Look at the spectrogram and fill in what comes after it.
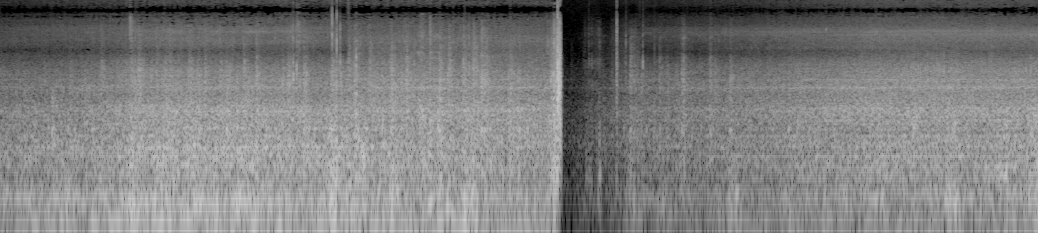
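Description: Steady running rumble of an ÖBB Railjet passenger train heard from inside the carriage. About eight seconds in it cuts off suddenly after a sharp crackle, then comes back in gradually.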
